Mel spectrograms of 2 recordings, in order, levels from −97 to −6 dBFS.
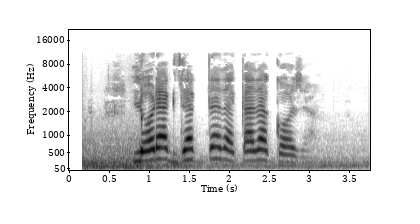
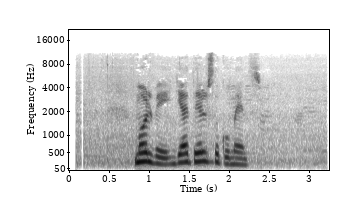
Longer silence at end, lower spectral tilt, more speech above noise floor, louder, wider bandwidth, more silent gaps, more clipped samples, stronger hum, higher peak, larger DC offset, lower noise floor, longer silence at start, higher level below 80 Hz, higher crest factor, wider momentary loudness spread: second, 0.2 s vs 0.9 s; about the same, -5.5 dB/octave vs -6 dB/octave; second, 27 dB vs 34 dB; about the same, -18 LUFS vs -20 LUFS; about the same, 11.5 kHz vs 11 kHz; neither; neither; neither; first, 0 dBFS vs -4 dBFS; neither; second, -45 dBFS vs -53 dBFS; second, 0.15 s vs 0.8 s; first, -50 dBFS vs -76 dBFS; about the same, 20 dB vs 18 dB; first, 19 LU vs 13 LU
